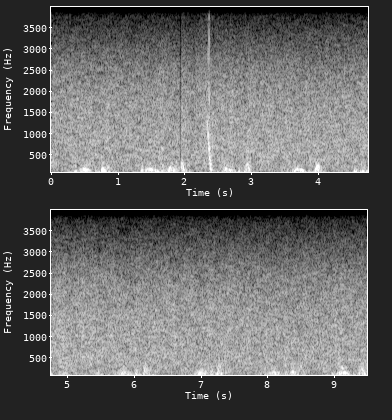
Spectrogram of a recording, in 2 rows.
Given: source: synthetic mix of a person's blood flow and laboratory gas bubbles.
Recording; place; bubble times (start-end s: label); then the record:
Doppler ultrasound of blood flow; precordium
2.29-2.46 s: bubbles
From the record:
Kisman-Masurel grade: 113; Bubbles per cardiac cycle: 1 to 2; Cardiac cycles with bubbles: 1 to 10%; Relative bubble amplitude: loud (0.450 to 0.775); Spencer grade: 1 (occasional bubble signal discernible with the cardiac motion signal, with majority of cardiac periods free of bubbles); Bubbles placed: anywhere in the cardiac cycle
